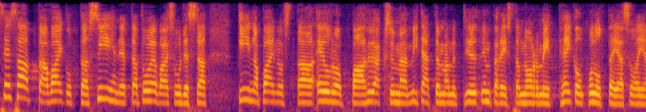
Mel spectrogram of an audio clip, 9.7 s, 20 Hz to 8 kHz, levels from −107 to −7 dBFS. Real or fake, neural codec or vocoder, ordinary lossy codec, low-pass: fake; codec, 16 kHz, 1.1 kbps, Voila-Tokenizer; none; 7.2 kHz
